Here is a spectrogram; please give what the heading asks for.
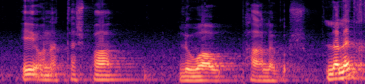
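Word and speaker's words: واو: Et la lettre suivante, c'est le waw. Waw. Waw. C'est comme 9. Waw. Et la prononciation, c'est ou. Ou. La prononciation, c'est comme ou.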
